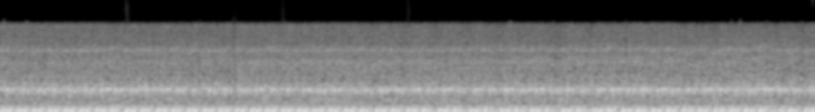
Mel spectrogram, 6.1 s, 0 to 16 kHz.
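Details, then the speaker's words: 2024 Indian Sport Chief V-twin just after a Stage 1 air intake install: a loping, even idle with steady low pulses, roughly three a second, and no ticks or knocks. Normal, healthy idle. "throwing a little more fuel in there. I can smell it. The big thing, you can hear it."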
